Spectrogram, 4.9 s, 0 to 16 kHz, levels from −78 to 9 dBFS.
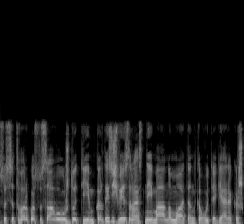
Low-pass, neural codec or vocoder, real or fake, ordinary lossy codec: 7.2 kHz; none; real; AAC, 64 kbps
